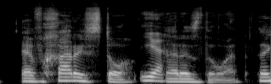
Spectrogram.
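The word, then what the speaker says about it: Ευχαριστώ: Evaristo.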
